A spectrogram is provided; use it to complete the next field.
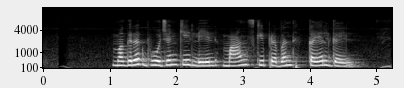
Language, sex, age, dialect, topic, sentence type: Maithili, female, 18-24, Southern/Standard, agriculture, statement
